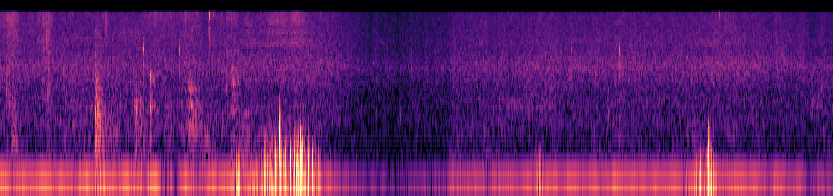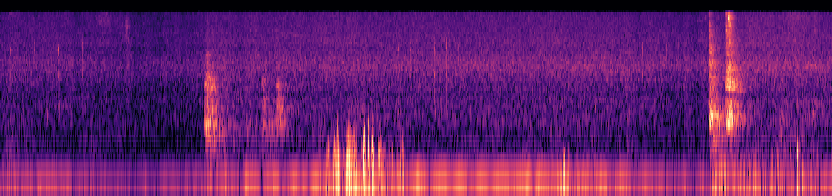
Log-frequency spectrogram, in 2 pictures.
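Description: Rattles and thumps come from the elevator car as it moves.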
